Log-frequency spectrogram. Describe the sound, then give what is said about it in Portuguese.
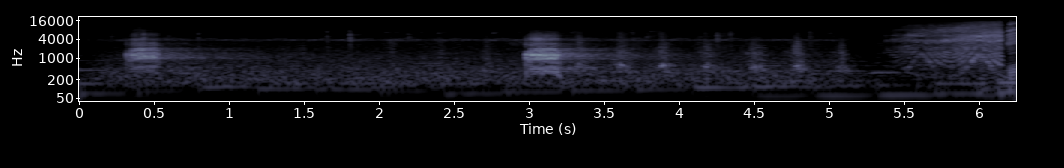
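A crow caws twice, loud and harsh, a few seconds apart, with fainter calls between them, and a rising hiss of noise takes over near the end. No one speaks. “corvo, tudo a ver com a queda da casa de Usher”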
